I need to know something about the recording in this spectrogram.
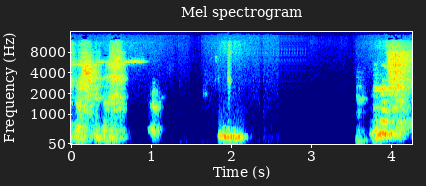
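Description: A person's voice making sounds without words, in short separate bursts: a longer stretch at the start, single bursts about one and two seconds in, and a louder one near the end that runs into laughter.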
